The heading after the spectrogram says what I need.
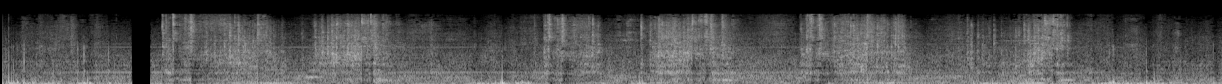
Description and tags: industrial sound design
design, industrial, sound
